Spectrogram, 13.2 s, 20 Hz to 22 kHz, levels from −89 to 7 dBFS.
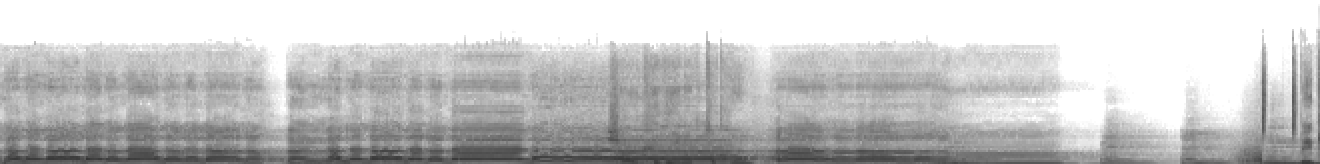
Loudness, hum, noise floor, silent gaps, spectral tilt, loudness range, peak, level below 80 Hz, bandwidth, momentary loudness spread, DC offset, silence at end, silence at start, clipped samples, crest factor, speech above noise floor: -20 LUFS; none; -44 dBFS; none; -3.5 dB/octave; 10 LU; -4 dBFS; -40 dBFS; 16.5 kHz; 16 LU; under 0.1%; 0 s; 0 s; under 0.1%; 18 dB; 24 dB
